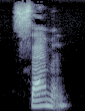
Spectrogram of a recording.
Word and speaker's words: salmon: 注意呢，salmon 这个词它有一个 l，s a l m o n，但是这个 l 是不发音的哟，所以我们发音的时候是 salmon。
